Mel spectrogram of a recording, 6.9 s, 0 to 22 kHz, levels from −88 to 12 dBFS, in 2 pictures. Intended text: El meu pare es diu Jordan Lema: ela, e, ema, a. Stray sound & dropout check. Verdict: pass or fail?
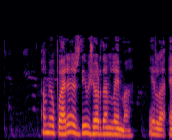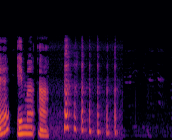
fail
